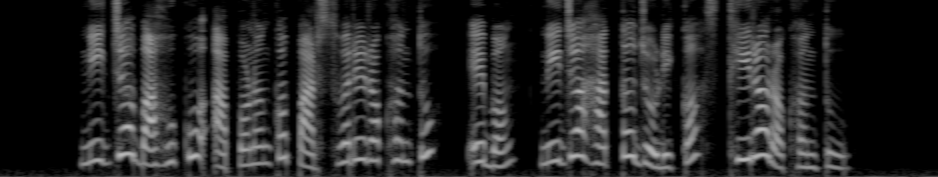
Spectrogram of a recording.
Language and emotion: Odia, neutral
